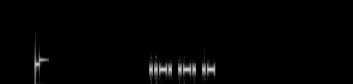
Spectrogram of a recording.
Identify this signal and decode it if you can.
Morse code, heard as a keyed tone, about 48 wpm, 700 Hz. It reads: FRA
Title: USA Call Sign Postfixes - 3 Letters 50wpm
